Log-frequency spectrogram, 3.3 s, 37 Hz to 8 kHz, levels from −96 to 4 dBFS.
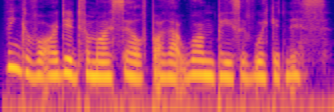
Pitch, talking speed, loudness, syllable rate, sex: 210 Hz, 235 wpm, -17 LUFS, 5.5 syllables/s, female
